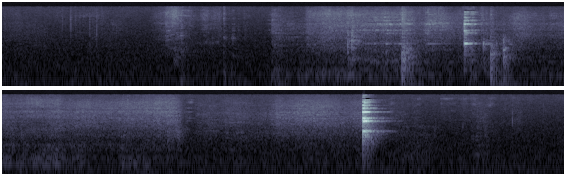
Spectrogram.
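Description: Rustling of a sleeve and paper as small cards are moved about on a felt mat, with a few light clicks in the middle. Near the end a single sharp clink rings out, the loudest sound.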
